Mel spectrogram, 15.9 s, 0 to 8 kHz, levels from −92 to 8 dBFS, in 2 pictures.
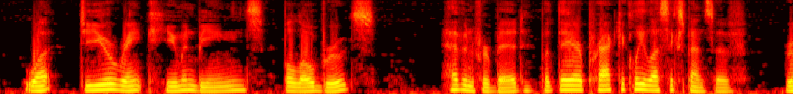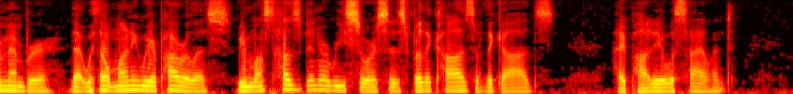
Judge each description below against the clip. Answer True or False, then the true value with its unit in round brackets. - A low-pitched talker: True (130 Hz)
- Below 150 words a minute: True (140 wpm)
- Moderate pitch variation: True (3.5 semitones)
